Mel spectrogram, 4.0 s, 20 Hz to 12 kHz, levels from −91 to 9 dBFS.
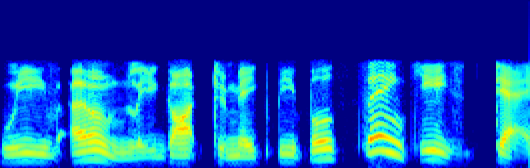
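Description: There are no technical faults to describe in time order; the speech simply carries the narrow band of G.711 telephone coding, with nothing above 3.8 kHz.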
